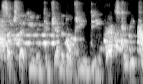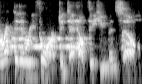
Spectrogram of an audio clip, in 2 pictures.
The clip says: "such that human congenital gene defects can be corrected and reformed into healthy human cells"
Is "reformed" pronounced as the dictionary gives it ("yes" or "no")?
yes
